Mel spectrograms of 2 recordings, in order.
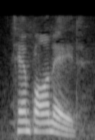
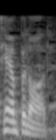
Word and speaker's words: tamponade: Tampon aid, but it's pronounced cardiac tamponade. It's kind of a British pronunciation.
